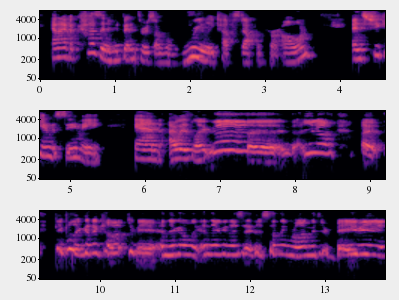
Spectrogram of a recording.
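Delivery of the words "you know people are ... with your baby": put-on wailing, much higher pitch. Retelling what was said to a cousin about the baby, mock wailing.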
